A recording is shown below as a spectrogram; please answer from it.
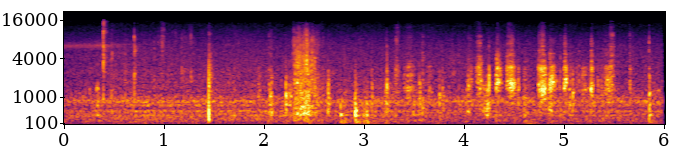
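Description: Faint handling noises: scattered small clicks and a brief rustle as a night vision unit is handled and taken away from the camera.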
